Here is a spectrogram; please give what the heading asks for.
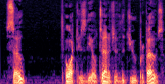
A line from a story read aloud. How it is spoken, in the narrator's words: he asked softly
